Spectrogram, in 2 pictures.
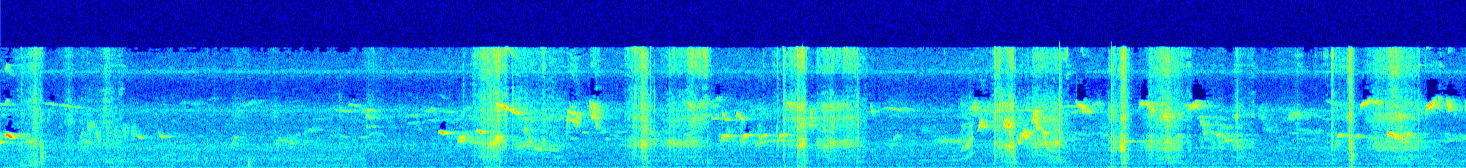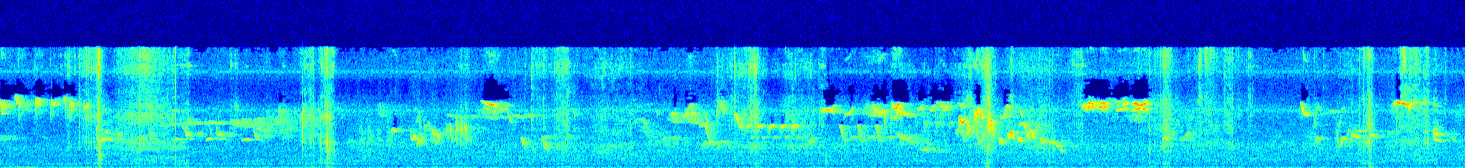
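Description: Small birds chirping on and off, with a few faint clicks or knocks among them over a low steady background.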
